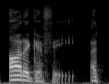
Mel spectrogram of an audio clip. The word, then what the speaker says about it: autophagy: which is called autophagy. It looks like it's pronounced phonetically. It would be autophagy, but I had to look up how to say it. Autophagy, like photography, sort of.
